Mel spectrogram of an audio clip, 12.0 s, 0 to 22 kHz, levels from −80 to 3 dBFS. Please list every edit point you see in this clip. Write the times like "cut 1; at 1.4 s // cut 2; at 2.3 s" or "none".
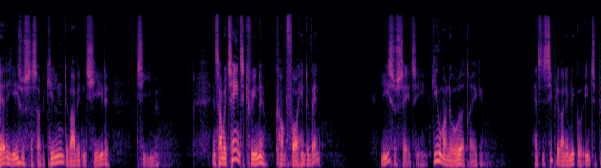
cut 1; at 8.6 s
